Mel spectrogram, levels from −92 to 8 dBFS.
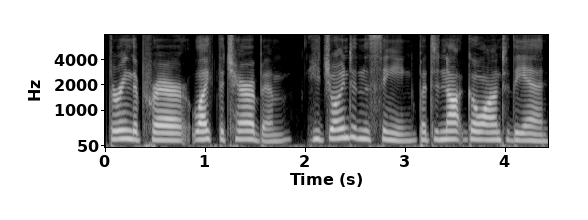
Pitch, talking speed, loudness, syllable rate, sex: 205 Hz, 255 wpm, -18 LUFS, 5.7 syllables/s, female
